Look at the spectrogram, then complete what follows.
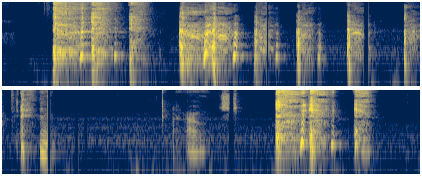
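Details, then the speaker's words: Adult smoker's morning cough, craving a cigarette: repeated harsh, rattling cough bursts in clusters, a smoker's cough. "and I'm coughing my lungs are telling me hey you need a cigarette oh I would kill for a cigarette and coffee right now"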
